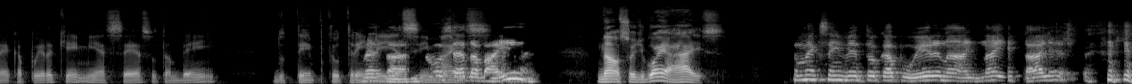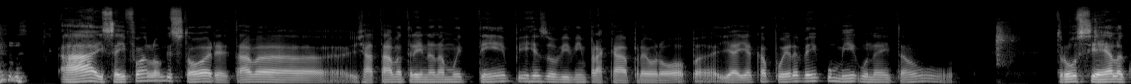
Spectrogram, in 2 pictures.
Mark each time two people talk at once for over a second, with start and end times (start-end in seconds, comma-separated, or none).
3.6-4.9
